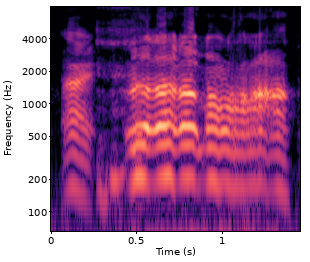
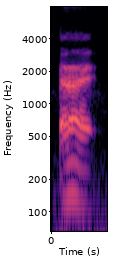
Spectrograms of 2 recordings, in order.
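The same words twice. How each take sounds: First: Higher, louder put-on voice; put-on character voice. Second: Said in the usual way. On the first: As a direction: try out a character voice. Trying out a new character voice.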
